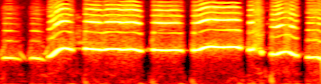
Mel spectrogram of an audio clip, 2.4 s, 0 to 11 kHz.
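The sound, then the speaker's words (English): A person whistles the melody of a 1976 song, a string of clear pitched notes rising and falling in quick phrases with brief gaps between them, and no talking. “I was going to say it before you whistled it because you said tragedy.”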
